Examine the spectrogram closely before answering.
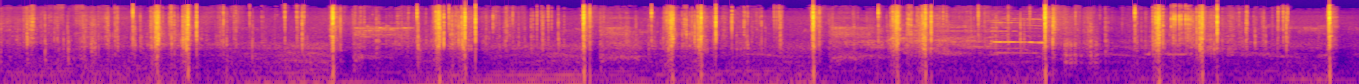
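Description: Toy AWM bolt-action sniper blaster being worked and fired again and again: a long run of sharp clacks and clicks at irregular spacing from the bolt and the shots, over a low rumble.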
